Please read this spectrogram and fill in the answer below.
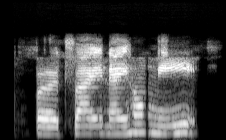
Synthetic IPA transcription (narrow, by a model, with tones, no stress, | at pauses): pɤː˨˩t̪̚fa˧jna˧jɦɔ˥˩ŋniː˦˥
